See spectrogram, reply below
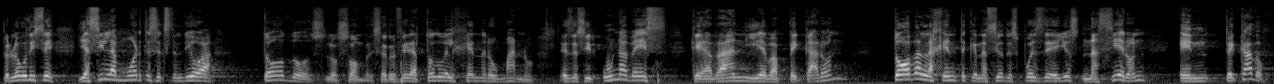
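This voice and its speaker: A man's voice: fairly high pitch, a bit bright. A man with a Mexican accent preaching a conversational, explanatory sermon, often checking for agreement with short tag questions. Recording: long hall reverb.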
